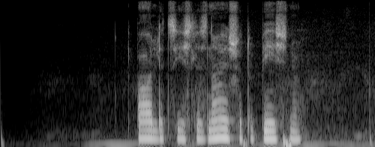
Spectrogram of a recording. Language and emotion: Russian, sad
